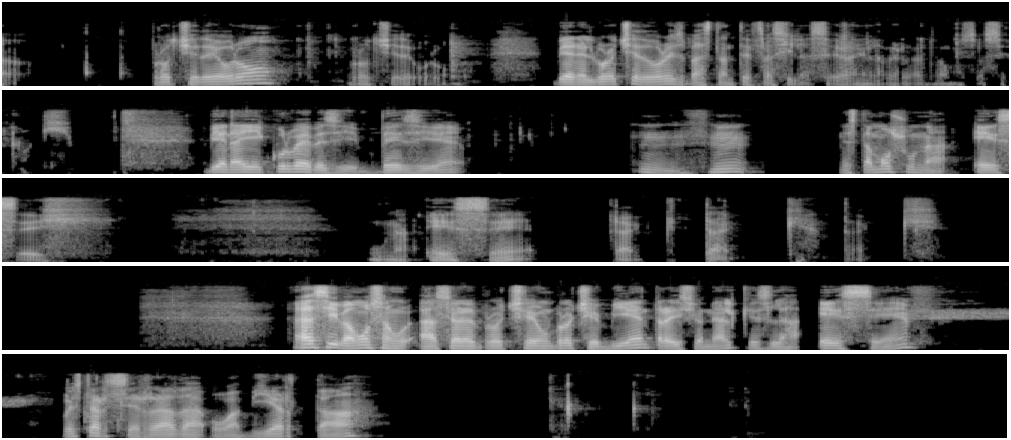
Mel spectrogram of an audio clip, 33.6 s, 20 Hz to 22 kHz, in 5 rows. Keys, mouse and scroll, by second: 2.1 ctrl+s, 3.7 click, 5.5 KP_Decimal, 9.0 click, 9.9 Tab, 10.7-12.3 right drag, 12.3 g, 14.2 click, 14.7 right click, 15.0 g, 15.9 click, 16.2-17.7 right drag, 19.4 g, 19.6 right click, 20.7 click, 21.1 g, 23.0 g, 24.2 g, 26.1 click, 26.9-28.7 right drag, 28.7-29.7 drag, 29.7 right click, 30.4 g, 31.1-33.0 right drag, 31.6 g.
